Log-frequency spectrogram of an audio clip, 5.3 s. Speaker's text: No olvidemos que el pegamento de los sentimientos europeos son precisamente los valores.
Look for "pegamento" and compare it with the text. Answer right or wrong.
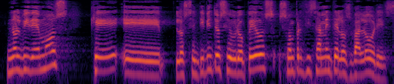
wrong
